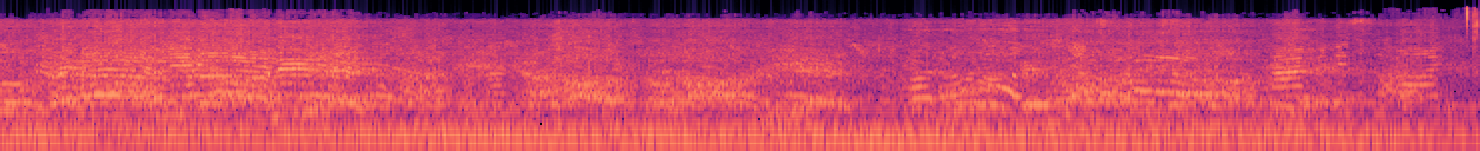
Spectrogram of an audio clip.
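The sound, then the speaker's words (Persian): Protesting pensioners chant slogans about soaring prices, inflation and poor living conditions. A loud, continuous mass of voices rises and falls without a break. “گروه‌هایی از بازنشستگان در این شهرها ضمن سر دادن شعارهایی که عمدتاً به گرانی و تورم افسار گسیخته و وضعیت نامناسب معیشتشان اشاره داشت”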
